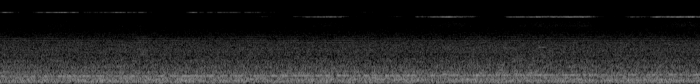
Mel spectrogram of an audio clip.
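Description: Gillig low-floor city bus heard from inside the cabin, its engine and drivetrain running with a steady whine that slowly rises in pitch as the bus gathers a little speed, over a constant rumble of road and cabin noise.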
